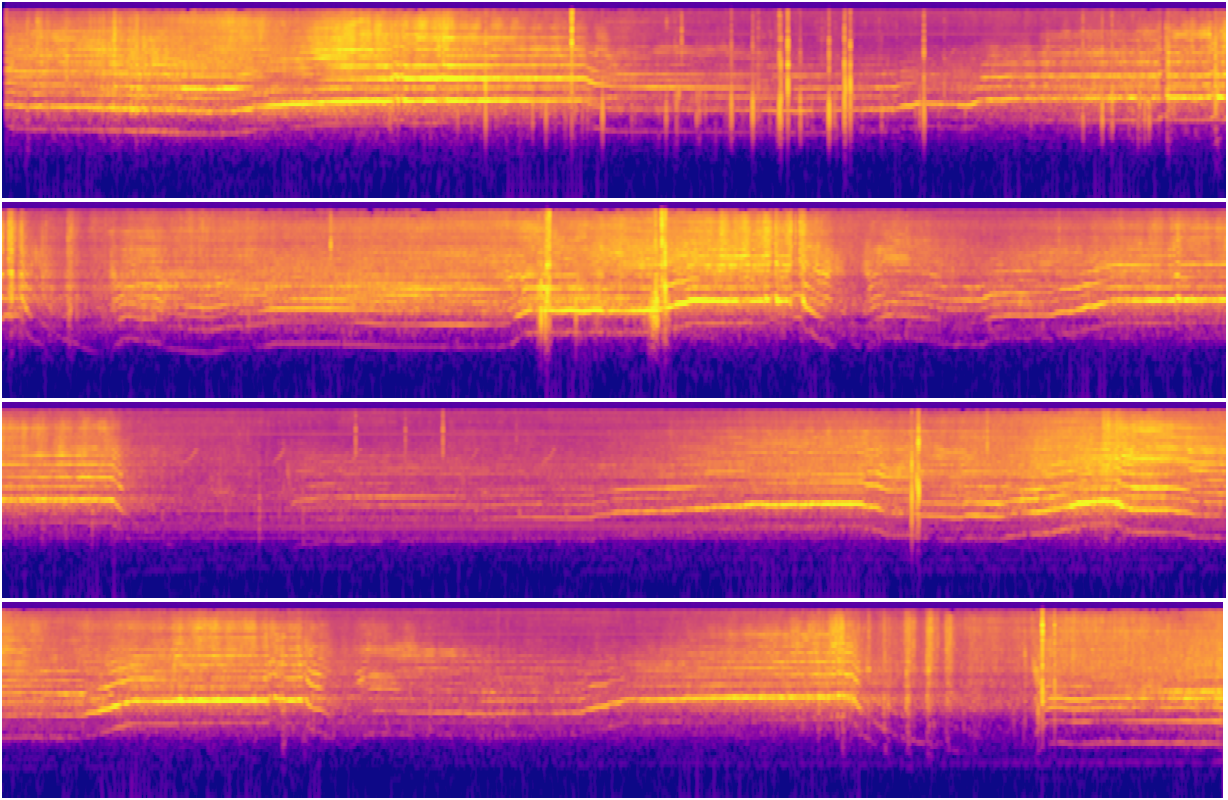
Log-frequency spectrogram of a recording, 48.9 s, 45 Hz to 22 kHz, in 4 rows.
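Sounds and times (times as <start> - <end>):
electric motor whine: 0.0 - 48.9.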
